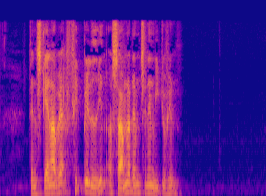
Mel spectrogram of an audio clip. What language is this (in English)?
Danish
